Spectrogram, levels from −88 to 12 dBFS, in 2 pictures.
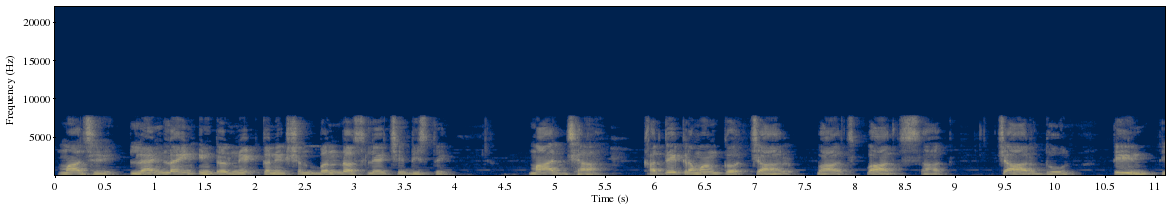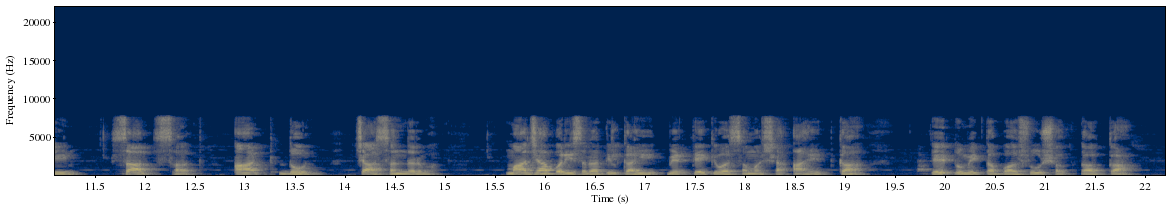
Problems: none marked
